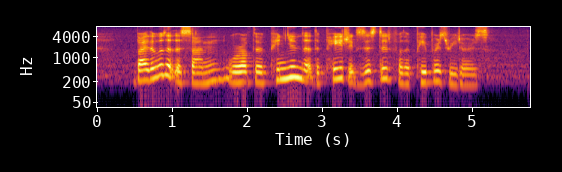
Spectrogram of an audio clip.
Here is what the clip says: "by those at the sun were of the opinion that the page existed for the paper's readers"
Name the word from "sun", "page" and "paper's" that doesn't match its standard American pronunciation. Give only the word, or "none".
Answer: none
